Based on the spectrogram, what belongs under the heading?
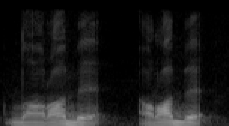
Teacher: انتبه إلى قوله تعالى ضربتم، قلقل الباء، فحروف القلقلة خمسة، قطب جد قطب جد، انتبه لحروف القلقلة أقو أطو أب أج أد، هذه الحروف تقلقل تلفظ كما لفظتها لك الآن.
